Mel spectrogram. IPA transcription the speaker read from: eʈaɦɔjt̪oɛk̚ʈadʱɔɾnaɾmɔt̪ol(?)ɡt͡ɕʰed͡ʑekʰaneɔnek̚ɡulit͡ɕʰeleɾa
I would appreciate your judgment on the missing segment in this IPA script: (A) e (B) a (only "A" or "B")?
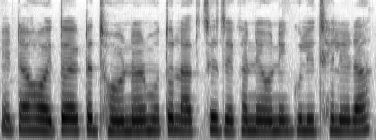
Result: B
